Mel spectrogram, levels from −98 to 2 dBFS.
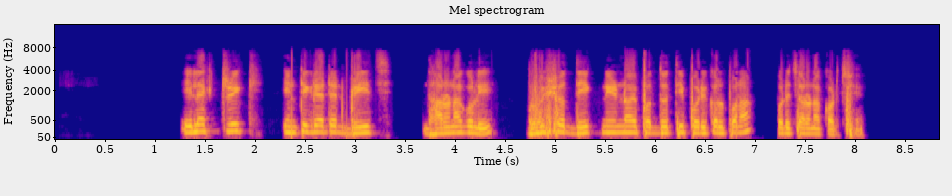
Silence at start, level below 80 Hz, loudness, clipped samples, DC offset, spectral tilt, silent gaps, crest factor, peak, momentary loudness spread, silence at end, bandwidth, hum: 1.25 s; -44 dBFS; -15 LUFS; under 0.1%; under 0.1%; -7.5 dB/octave; 3.42-3.67 s, 4.63-4.70 s, 7.08-7.21 s; 16 dB; 0 dBFS; 9 LU; 0.8 s; 7.4 kHz; none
